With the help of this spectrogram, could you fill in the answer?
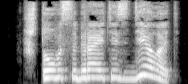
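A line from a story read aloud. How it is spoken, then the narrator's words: Shouting. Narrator (Russian): закричал Русаков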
